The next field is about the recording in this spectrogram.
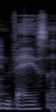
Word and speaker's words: Envase: How's that name pronounced for the? – Envase. – Yeah. I was wondering if it was going to be like a Danish pronunciation of Envase or something.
